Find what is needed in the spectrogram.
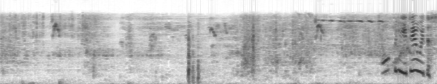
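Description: Brussels sprouts being snapped off the stalk by hand: a few sharp snaps among rustling leaves, with a low wind rumble on the microphone.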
